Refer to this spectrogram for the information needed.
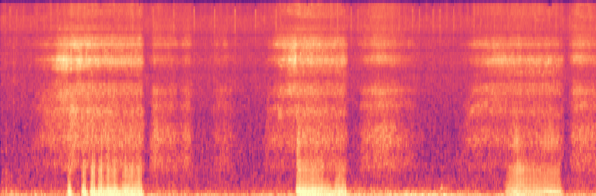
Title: Snoring Dog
